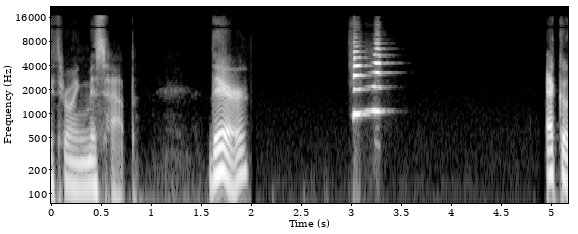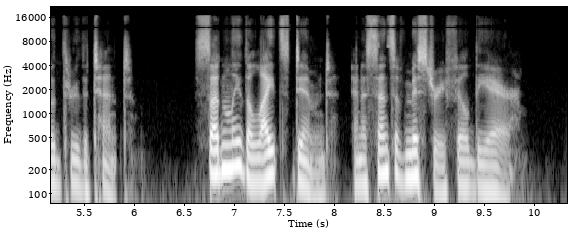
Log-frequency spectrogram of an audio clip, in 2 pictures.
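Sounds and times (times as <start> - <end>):
speech: 0.0 - 0.9, 1.6 - 2.0, 5.0 - 6.0, 6.6 - 9.9
clown's rubber-bulb nose horn honking at a circus: 3.0 - 3.4.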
